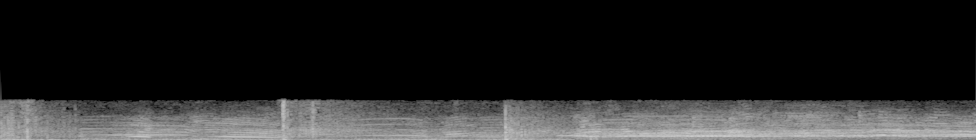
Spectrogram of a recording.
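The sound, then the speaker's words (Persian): Two sharp bangs as police fire tear gas and rubber bullets at refugees trying to break through the Macedonia–Greece border fence, over a loud crowd with continuous shouting and shrill whistling cries. “پلیس آنها را با گاز اشک‌آور و گلوله‌های رابری نشانه می‌گیرد.”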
